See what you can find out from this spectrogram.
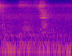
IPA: kw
